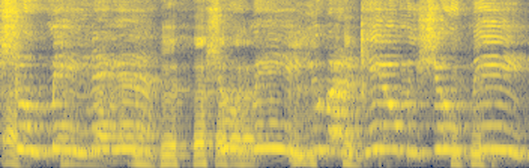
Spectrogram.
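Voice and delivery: put-on very high, slow, drawn-out drunken hollering. Retelling a shooting at a party, imitating Terrence yelling. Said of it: "Terrence is yelling".

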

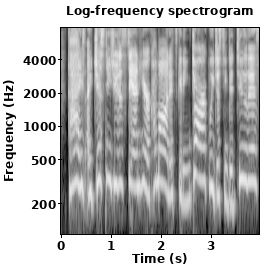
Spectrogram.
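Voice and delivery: high-pitched yell. Recounting setting up kids for photos as it got dark, retelling a yell. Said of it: "I'm yelling at them like".

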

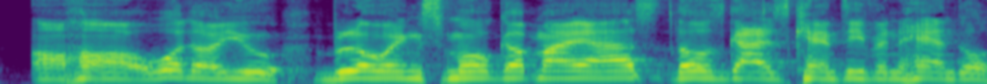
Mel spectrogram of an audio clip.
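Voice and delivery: terrible fake French accent. Podcast host switching into a French accent on the spot, bad French accent. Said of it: "my French is going to be terrible".

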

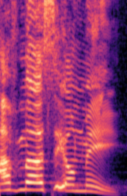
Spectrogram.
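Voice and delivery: high, loud, desperate yell at full volume. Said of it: "keep yelling at the top of my lungs".

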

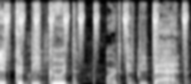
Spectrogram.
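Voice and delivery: poor put-on South African accent. Doing an impression of Elon Musk talking about the singularity: terrible Elon Musk impression. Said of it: "I'm doing a terrible impression".

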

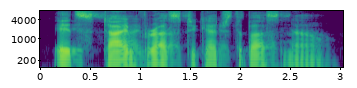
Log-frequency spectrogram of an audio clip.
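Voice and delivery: menacing, scary computer voice. Telling how they scare their children, the speaker does the HAL voice. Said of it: "doing the HAL voice".

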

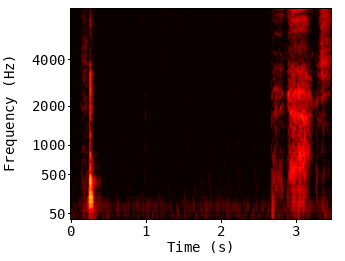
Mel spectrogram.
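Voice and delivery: playful, joking, hushed whisper. Jokingly showing how to say the promo code in stores: joking whisper. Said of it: "You have to whisper it".

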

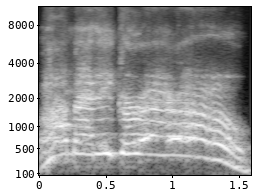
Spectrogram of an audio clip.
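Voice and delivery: shrill, all-out, high-pitched holler at top volume. Retelling a story of yelling as a third grader: imitating own childhood yelling. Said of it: "a third grader just yelling".

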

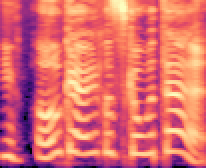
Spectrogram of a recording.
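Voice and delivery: squeaky mocking voice. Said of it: "And they're like".

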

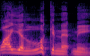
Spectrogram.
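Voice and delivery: put-on fifties greaser voice. Recapping a scene where one character questions another, 50s greaser voice. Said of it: "talking like a 50s greaser".

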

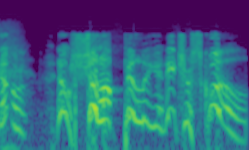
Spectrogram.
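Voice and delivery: put-on very high, swooping, yelling old-man voice. Imagining a future old person recalling the 2000s, in a Bernie Sanders old-guy voice. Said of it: "I don't want Bernie Sanders to be my default old guy voice".

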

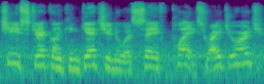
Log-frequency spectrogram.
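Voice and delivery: plain

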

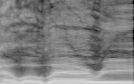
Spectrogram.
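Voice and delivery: slow, high-pitched announcer-style call.

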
